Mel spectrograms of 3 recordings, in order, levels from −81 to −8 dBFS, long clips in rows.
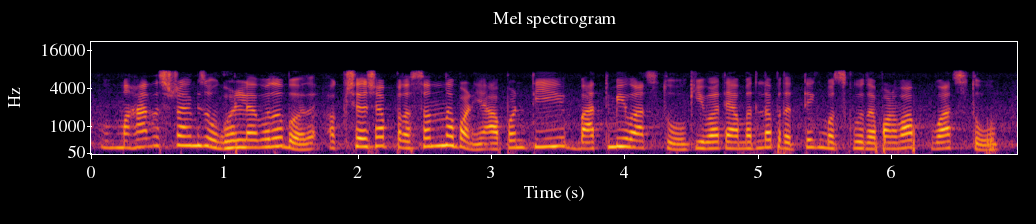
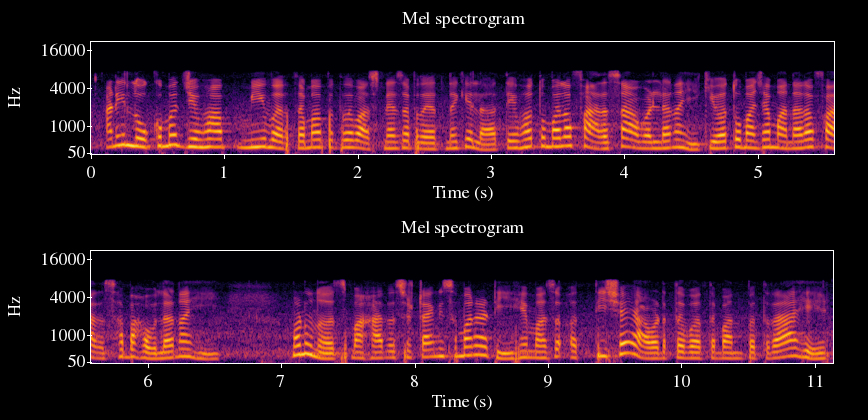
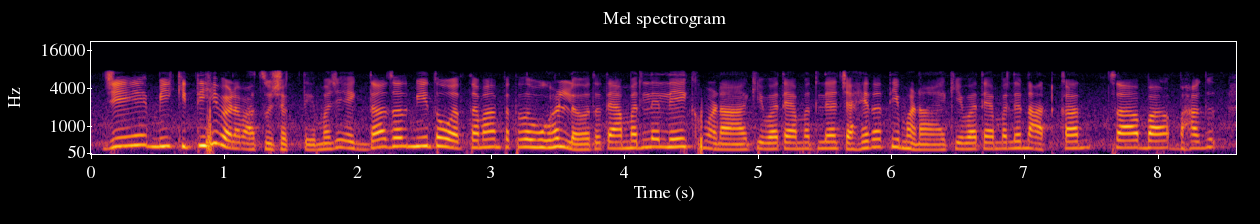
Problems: constant background noise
